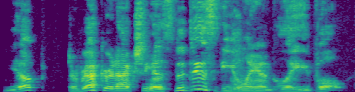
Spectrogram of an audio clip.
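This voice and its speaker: A man voicing a chatty, nostalgic big bad wolf with a gravelly, husky voice, giving a folksy casual review. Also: a little high, animated, normal speed, exaggerated voice. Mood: amused.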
